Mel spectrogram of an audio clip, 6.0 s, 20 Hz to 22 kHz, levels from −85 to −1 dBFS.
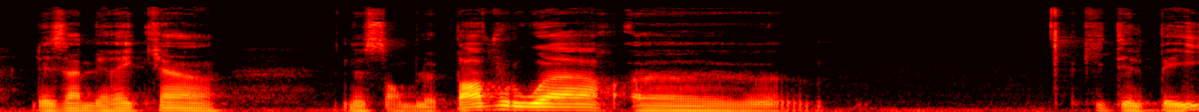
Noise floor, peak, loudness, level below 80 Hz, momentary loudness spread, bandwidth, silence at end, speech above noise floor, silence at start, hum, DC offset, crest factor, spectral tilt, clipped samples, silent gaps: -58 dBFS; -12 dBFS; -33 LUFS; -48 dBFS; 15 LU; 17 kHz; 0 s; 26 dB; 0.15 s; none; under 0.1%; 22 dB; -5.5 dB/octave; under 0.1%; none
